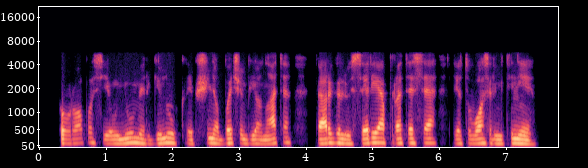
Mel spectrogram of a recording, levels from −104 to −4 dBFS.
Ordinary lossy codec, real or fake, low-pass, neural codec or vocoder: Opus, 32 kbps; real; 5.4 kHz; none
